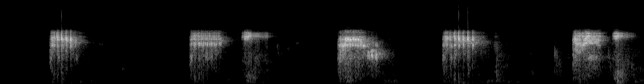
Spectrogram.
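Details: Cucak rante song used to train pet songbirds: loud, harsh, high chattering bursts, often doubled, repeated about every 1.3 seconds with clean silence between.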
